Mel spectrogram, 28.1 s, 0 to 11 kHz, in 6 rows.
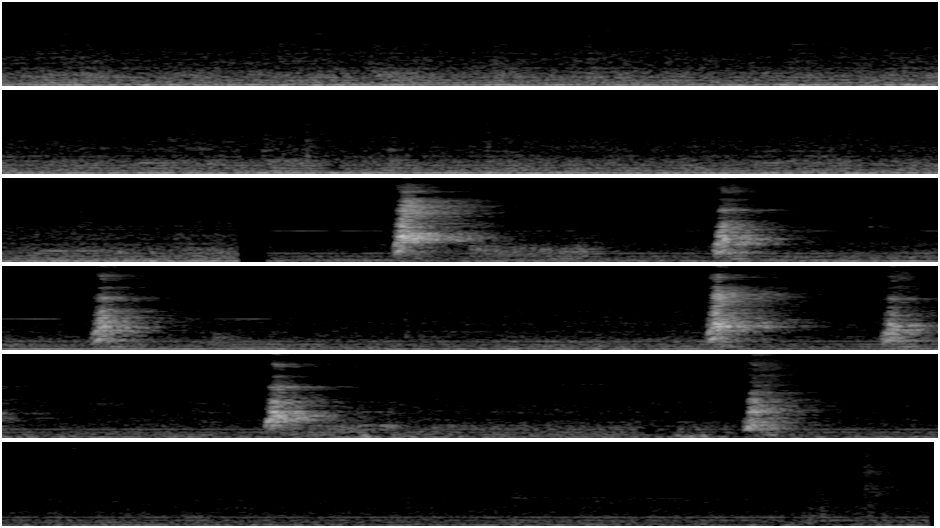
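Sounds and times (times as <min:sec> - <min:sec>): dog barking: 0:11.3 - 0:13.5, 0:14.5 - 0:15.2, 0:17.6 - 0:19.0, 0:20.0 - 0:20.9, 0:22.4 - 0:23.0.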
